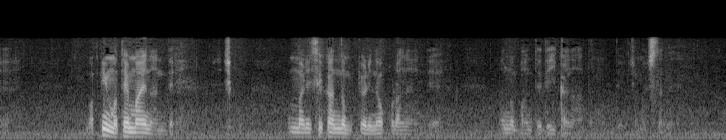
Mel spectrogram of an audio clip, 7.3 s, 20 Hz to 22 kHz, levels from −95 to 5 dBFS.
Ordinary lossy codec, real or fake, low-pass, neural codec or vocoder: none; real; 7.2 kHz; none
